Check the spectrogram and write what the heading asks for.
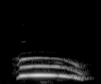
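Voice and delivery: loud high hooting owl. Acted. Teacher hoots like the owl for the kids. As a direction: hoot it out like an owl. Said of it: "The owl is saying".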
